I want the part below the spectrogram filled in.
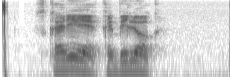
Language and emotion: Russian, neutral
